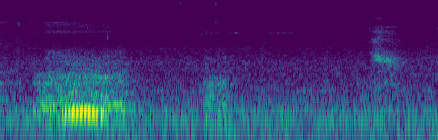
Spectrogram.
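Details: Domestic dogs meeting for the first time, a two-month-old Miniature Pinscher puppy and a one-and-a-half-year-old Dachshund, indoors at home: one low, rough growl of about a second, then a shorter, quieter rumble over faint background hiss.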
